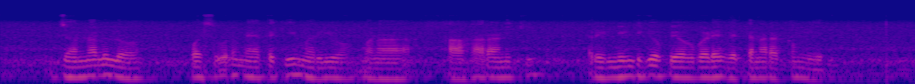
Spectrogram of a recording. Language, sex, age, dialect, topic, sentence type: Telugu, male, 18-24, Utterandhra, agriculture, question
